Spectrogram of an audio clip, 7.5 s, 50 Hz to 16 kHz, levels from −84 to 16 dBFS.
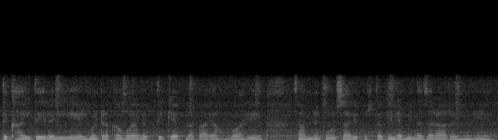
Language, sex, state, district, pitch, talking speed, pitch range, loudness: Hindi, female, Maharashtra, Dhule, 195 Hz, 145 wpm, 190-200 Hz, -34 LUFS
